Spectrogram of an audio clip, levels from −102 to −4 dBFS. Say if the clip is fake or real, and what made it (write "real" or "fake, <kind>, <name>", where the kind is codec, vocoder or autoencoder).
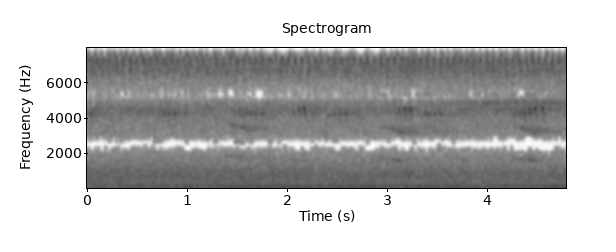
fake, vocoder, Vocos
